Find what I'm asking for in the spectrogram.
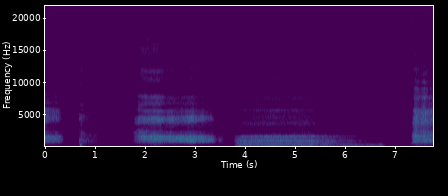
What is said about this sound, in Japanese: お前、吐息も好きなんだったな。吹きかけてやるからな。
